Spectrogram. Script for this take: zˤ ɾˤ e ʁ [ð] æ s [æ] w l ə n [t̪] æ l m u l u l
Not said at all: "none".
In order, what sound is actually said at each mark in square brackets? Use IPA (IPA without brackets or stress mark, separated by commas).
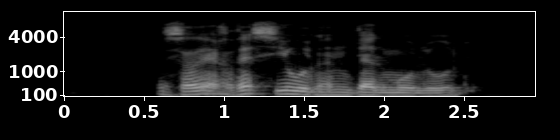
ð, i, d̪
